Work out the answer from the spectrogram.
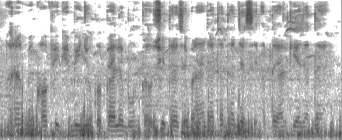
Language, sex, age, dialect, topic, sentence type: Hindi, male, 56-60, Awadhi Bundeli, agriculture, statement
